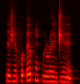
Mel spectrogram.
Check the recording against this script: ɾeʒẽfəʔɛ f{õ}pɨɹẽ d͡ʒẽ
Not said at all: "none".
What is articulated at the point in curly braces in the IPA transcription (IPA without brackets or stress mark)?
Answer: õ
